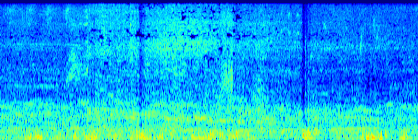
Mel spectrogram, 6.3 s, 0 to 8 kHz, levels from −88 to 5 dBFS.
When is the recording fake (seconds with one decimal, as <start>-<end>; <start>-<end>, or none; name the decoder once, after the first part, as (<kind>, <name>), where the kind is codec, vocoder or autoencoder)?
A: none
